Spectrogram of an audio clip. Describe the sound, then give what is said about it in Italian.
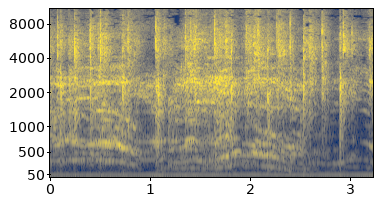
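An audience applauds with steady, dense clapping for about three seconds, while voices and cheers rise over the claps throughout, as applause for Martino, a man who wrote in. “Un applauso a Martino, per piacere.”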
